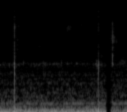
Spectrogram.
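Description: Steady low motor hum with a few brief hissing bursts as a suction line is primed.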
